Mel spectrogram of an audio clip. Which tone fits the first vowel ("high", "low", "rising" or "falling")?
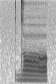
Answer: low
